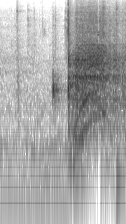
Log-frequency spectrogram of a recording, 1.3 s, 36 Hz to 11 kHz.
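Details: Log splitter of unknown vintage (owner guesses about 20 years old), long abandoned: sharp solenoid click, then a short whirring crank as the engine turns over while testing the push button; starter engages and cranks properly.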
